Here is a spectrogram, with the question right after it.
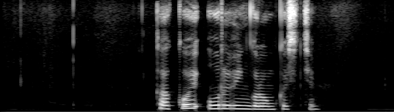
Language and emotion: Russian, neutral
